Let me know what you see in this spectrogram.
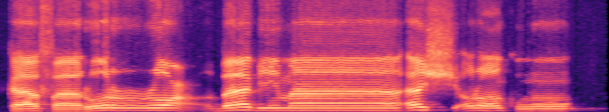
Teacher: Pada ru ni kita tak perlu panjangkan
